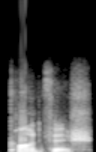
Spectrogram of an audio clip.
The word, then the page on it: codfish: American English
